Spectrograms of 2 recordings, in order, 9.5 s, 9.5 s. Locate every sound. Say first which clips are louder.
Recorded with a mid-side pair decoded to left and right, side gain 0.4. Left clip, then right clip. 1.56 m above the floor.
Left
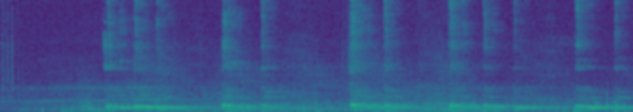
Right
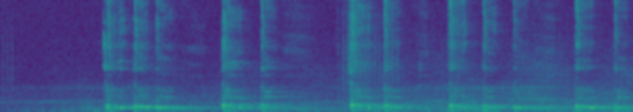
1.5 s a cough: right 4 dB; 60° right, 1.3 m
